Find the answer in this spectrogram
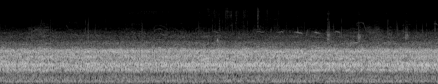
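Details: Massive takeoff of snow geese at dawn in March, hundreds of thousands present: an overwhelming, steady chorus of overlapping honks, a few higher calls faintly standing out above the din.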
